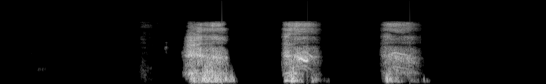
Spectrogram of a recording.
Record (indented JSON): {
  "exhalation_length": "5.5 s",
  "exhalation_amplitude": 32560,
  "exhalation_signal_mean_std_ratio": 0.35,
  "survey_phase": "beta (2021-08-13 to 2022-03-07)",
  "age": "18-44",
  "gender": "Male",
  "wearing_mask": "No",
  "symptom_cough_any": true,
  "symptom_new_continuous_cough": true,
  "symptom_runny_or_blocked_nose": true,
  "symptom_shortness_of_breath": true,
  "symptom_sore_throat": true,
  "symptom_diarrhoea": true,
  "symptom_fatigue": true,
  "symptom_fever_high_temperature": true,
  "symptom_headache": true,
  "symptom_change_to_sense_of_smell_or_taste": true,
  "symptom_loss_of_taste": true,
  "smoker_status": "Never smoked",
  "respiratory_condition_asthma": false,
  "respiratory_condition_other": false,
  "recruitment_source": "Test and Trace",
  "submission_delay": "2 days",
  "covid_test_result": "Positive",
  "covid_test_method": "LFT"
}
